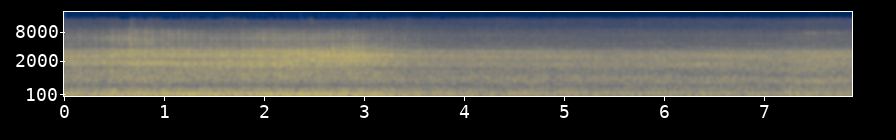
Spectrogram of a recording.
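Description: A train's diesel engine rumbles steadily nearby.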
